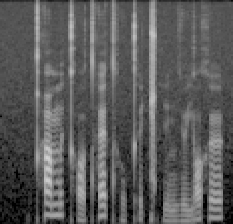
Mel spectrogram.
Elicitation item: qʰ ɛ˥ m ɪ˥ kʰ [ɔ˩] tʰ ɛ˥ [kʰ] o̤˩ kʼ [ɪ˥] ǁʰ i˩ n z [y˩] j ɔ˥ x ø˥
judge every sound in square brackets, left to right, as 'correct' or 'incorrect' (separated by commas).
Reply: correct, incorrect, correct, correct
